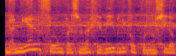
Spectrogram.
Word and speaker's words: Daniel: Daniel fue un personaje bíblico conocido por su sabiduría y su capacidad para interpretar sueños y visiones. Su nombre en hebreo, que se pronuncia igual al español, Daniel, significa Dios es mi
